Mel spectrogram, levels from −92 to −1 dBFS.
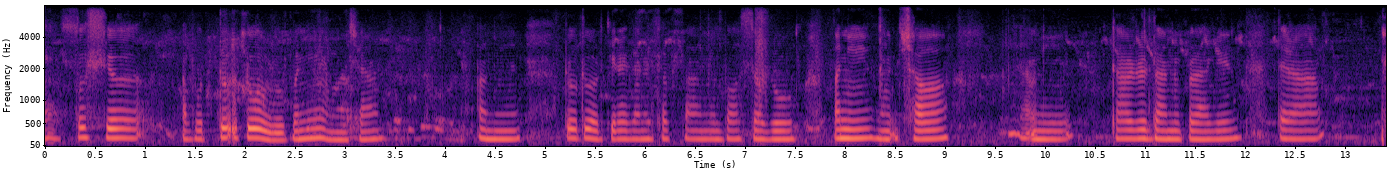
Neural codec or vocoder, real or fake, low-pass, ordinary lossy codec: codec, 16 kHz, 8 kbps, FunCodec, trained on Chinese and English, 25 frames a second; fake; none; none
